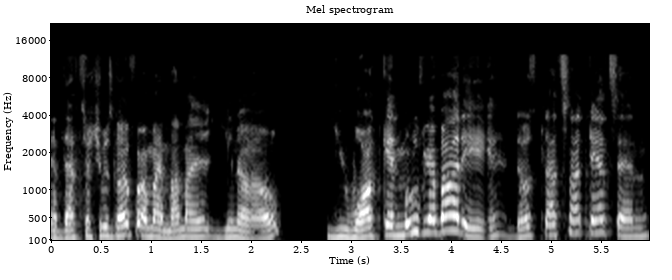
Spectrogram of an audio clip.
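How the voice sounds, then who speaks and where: A man's animated, fairly high voice in a Jamaican accent, lively in intonation, with a dry, close sound, no echo and a quiet background. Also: moderate pace. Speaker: drag performer. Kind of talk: casual chat.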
